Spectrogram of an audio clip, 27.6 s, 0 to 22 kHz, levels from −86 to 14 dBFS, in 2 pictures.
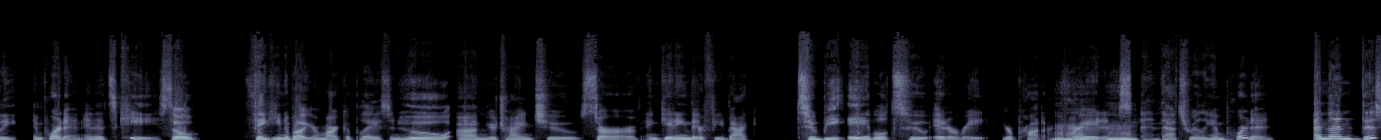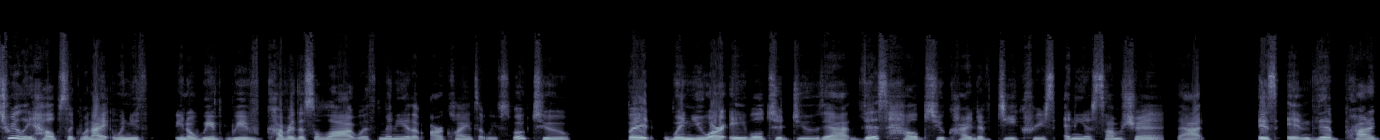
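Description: Speech clip with AAC frame loss with concealment. Lost frames were patched from the last good spectrum, leaving a brief smeared patch between "to serve and getting" and "feedback to be able" at 6.94–7.00 s (about 43 ms, which fits two frames), and a 256 ms gap at 25.33–25.66 s that decays toward a near-silent noise floor before fading back in.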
